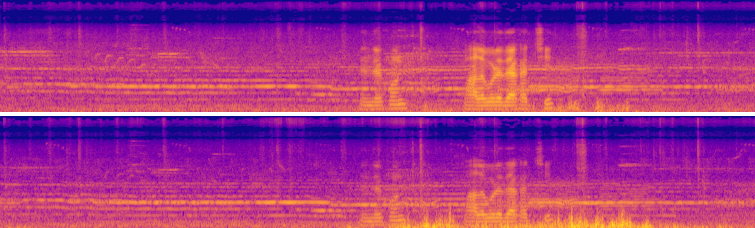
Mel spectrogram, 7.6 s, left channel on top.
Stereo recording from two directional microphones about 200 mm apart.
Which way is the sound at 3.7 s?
5° right (ahead or behind).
